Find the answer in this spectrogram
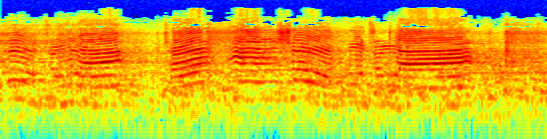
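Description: A tightly packed crowd of many people calling out and chattering over one another, with high voices rising above the rest.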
